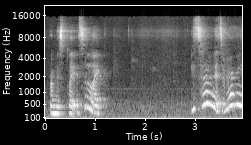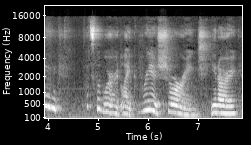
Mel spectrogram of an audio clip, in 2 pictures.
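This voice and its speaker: A woman's voice: on the high side, a little hiss or hum. A woman giving a casual tarot reading to camera, chatty and giggly, with many "like" fillers. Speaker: tarot reader. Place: home room with birds nearby. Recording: roomy echo with faint background ambience.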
